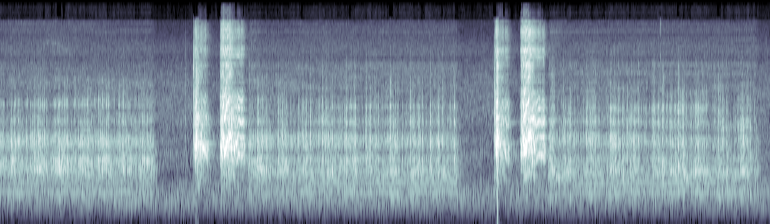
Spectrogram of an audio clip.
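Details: Hasselblad Winder CW: two short, bright squeaky bursts each time the winder cycles, about every three seconds, a dry squeal from the drive train.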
